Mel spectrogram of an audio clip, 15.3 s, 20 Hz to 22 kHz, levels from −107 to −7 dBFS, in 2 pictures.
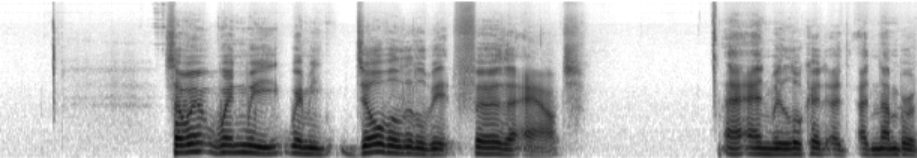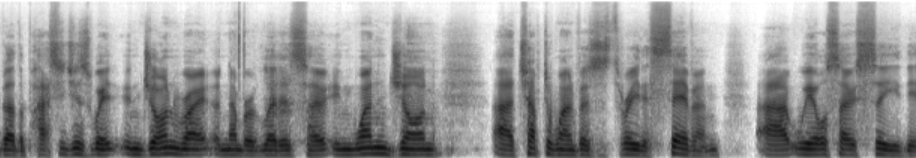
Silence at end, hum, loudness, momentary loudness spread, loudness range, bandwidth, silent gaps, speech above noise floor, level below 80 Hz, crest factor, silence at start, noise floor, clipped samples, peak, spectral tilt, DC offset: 0 s; none; -19 LUFS; 8 LU; 4 LU; 18 kHz; none; 62 dB; -74 dBFS; 18 dB; 1.4 s; -81 dBFS; under 0.1%; -2 dBFS; -6 dB/octave; under 0.1%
